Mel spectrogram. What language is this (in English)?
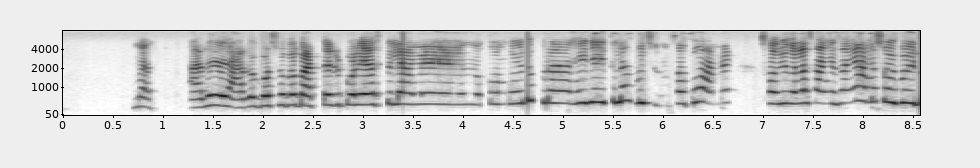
Odia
